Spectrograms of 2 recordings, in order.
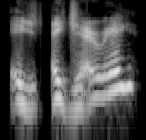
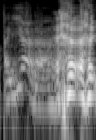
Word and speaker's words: Ayara: Ajare? No. Ayara.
